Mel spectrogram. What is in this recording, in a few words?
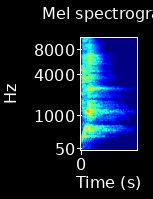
Pain, Male, en; Sinecure Banneret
